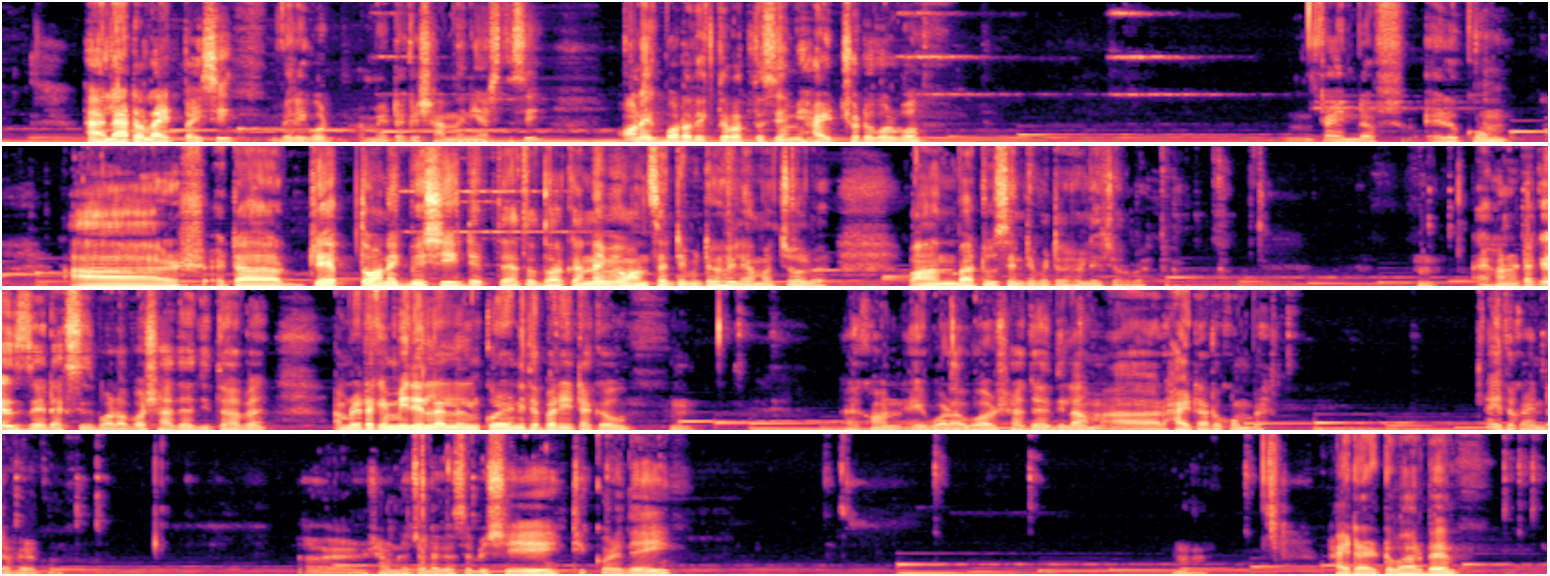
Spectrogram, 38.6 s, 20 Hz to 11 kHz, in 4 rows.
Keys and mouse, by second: 0.9 click, 3.1 click, 5.9 click, 12.4 click, 13.7 KP_1, 14.2 Return, 16.1 click, 16.8 Return, 16.8 KP_1, 16.9 KP_2, 17.3 Return, 18.7 middle click, 19.2 middle click, 21.1 Return, 21.1 middle click, 21.9 click, 21.9 middle click, 23.4 click, 24.1 click, 27.6 click, 29.1 middle click, 29.1 click, 29.6 middle click, 33.0 click, 33.0 alt+middle click, 35.6 click, 35.9 click, 38.5 click.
